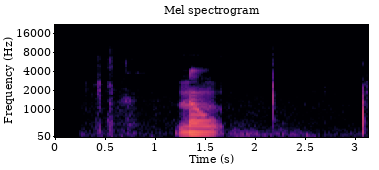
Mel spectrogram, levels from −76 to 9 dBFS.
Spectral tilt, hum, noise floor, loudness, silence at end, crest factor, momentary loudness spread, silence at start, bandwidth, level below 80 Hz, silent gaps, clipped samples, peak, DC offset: -8.5 dB/octave; none; -62 dBFS; -23 LUFS; 1.5 s; 26 dB; 27 LU; 0.45 s; 7.4 kHz; -62 dBFS; none; under 0.1%; -4 dBFS; under 0.1%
